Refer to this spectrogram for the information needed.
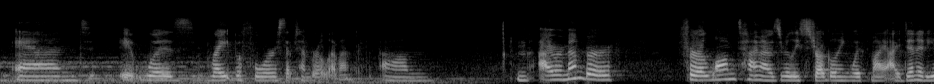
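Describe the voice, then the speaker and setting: With noticeable background noise behind her, a woman speaks with a fairly low pitch in an American accent. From US South (Tennessee, Texas). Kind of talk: testimony.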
